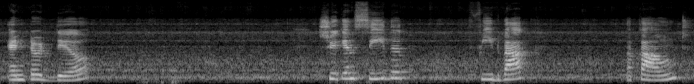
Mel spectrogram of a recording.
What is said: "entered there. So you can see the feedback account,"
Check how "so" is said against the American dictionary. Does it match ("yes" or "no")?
no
